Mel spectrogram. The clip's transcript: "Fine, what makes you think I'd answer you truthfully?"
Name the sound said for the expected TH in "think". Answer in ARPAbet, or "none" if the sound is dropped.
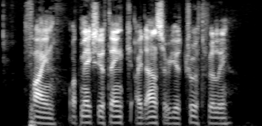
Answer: TH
